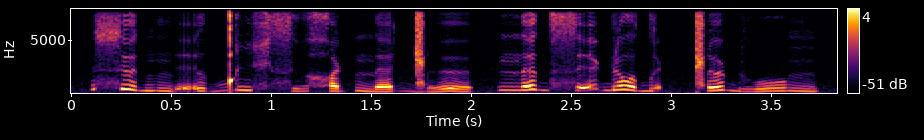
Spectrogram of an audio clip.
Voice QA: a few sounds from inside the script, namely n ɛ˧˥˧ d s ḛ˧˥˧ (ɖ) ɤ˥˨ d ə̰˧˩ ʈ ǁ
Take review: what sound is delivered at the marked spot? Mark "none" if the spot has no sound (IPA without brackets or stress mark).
ɖ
